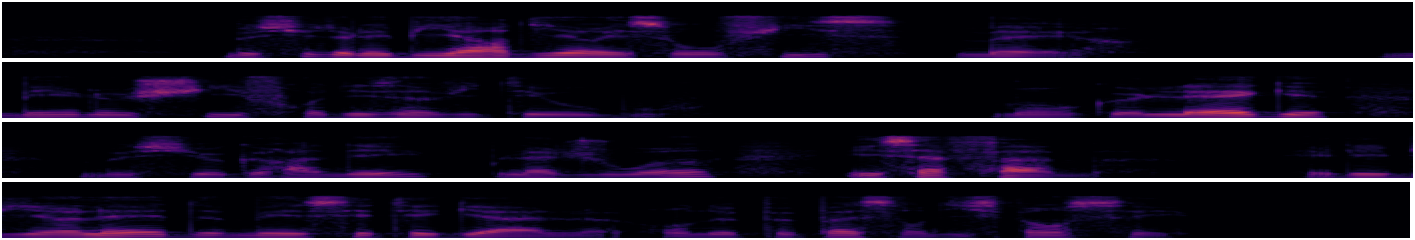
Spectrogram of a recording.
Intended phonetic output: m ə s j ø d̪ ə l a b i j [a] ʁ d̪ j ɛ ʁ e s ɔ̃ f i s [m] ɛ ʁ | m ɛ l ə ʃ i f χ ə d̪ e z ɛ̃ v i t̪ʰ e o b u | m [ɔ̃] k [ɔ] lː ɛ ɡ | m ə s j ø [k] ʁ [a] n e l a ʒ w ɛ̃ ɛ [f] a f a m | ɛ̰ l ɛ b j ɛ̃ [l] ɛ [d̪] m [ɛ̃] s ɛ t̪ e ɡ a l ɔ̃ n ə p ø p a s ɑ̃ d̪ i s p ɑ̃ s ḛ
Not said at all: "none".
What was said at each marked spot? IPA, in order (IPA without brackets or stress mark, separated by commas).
a, m, ɔ̃, ɔ, ɡ, a, s, l, d̪, ɛ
